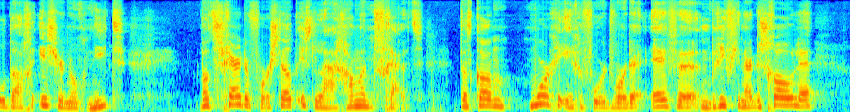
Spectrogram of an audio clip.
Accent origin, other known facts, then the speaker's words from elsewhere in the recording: Amsterdam, North Holland, Netherlands; Ik kom zelf uit Amsterdam. Dus het was een end.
